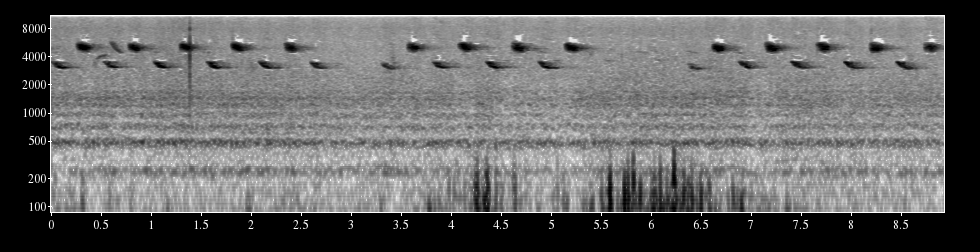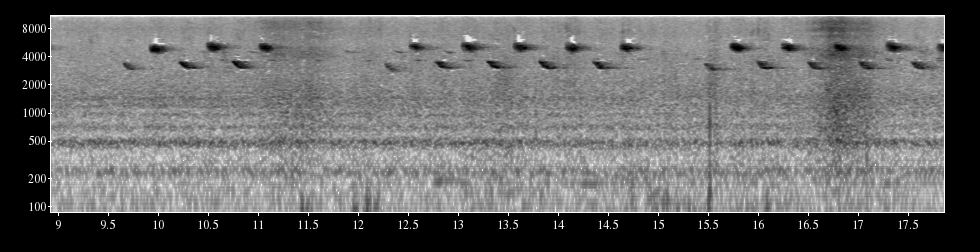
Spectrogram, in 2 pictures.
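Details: Early-season western honey bees (Apis mellifera) hum steadily and low, swelling louder as one flies close, with a bird chirping above.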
